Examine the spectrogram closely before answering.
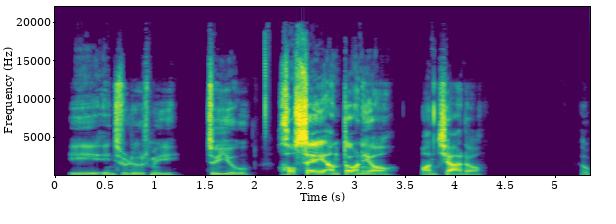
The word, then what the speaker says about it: José Antonio Manchado: Yeah, because Tijn, your friend, and for me, well, as a light friend as well, he introduced me to you, José Antonio Manchado. Do I pronounce it right?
